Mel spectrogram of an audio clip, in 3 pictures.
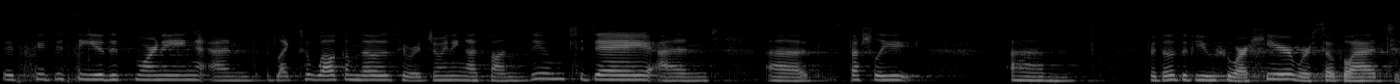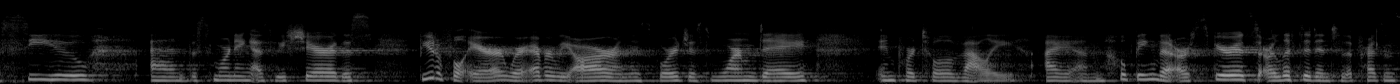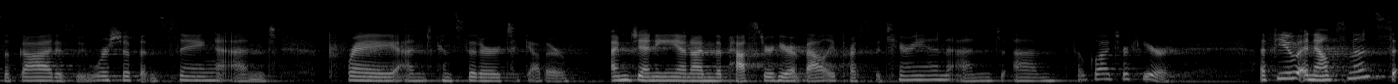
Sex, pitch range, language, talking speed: female, 175-210 Hz, English, 140 wpm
